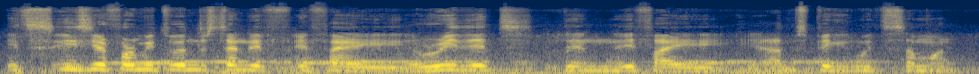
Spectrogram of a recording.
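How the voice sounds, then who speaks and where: Portuguese guy on the street, slightly high voice, traffic noise behind, stumbles and restarts a lot. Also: fairly even intonation, fairly quick. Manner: hesitant, restarts often, laughs easily. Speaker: passerby interviewee. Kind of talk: casual street interview. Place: outdoors on a street.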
